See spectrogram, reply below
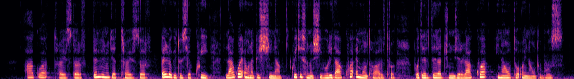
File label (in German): italienisch; Aggua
